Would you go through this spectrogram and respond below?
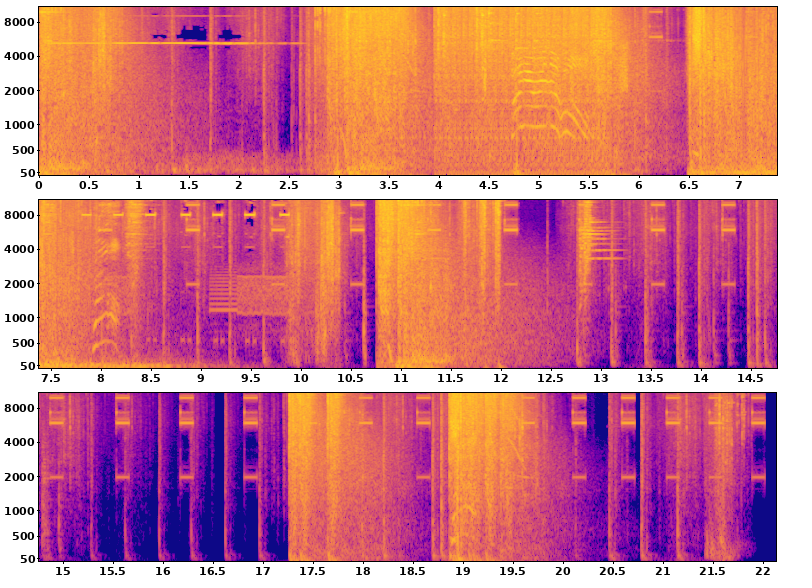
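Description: Bomb explosions in the shooter game Point Blank, with several loud booming blasts and bursts separated by quieter gaps, over other game sound effects.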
